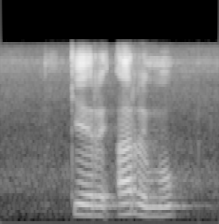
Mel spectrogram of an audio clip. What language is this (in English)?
Northern Sotho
